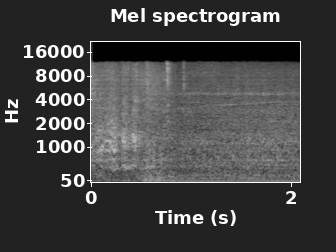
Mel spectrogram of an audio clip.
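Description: A truck engine starting, with a louder burst of noise at first that settles into a steady, low engine rumble.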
